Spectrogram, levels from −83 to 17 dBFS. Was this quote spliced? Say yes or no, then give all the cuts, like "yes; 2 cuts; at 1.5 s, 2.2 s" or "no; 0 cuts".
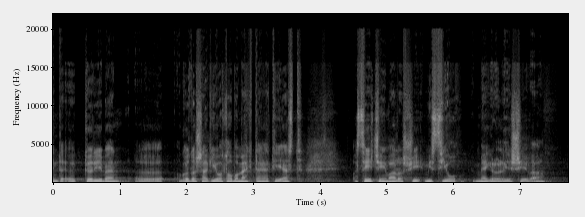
no; 0 cuts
